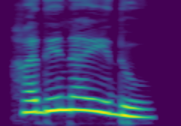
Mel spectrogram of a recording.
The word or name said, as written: ಹದಿನೈದು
